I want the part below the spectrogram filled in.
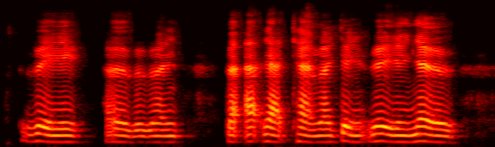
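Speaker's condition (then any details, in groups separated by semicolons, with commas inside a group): Mouth cancer after operations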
